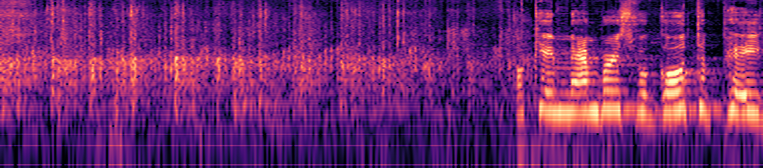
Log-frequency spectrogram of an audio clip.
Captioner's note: applause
